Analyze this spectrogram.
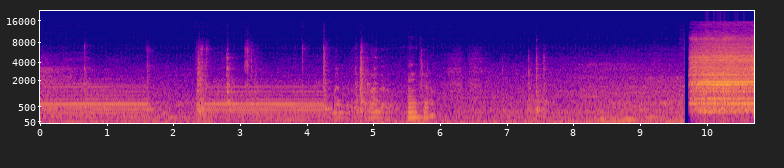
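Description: A band saw motor runs with a steady whine.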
